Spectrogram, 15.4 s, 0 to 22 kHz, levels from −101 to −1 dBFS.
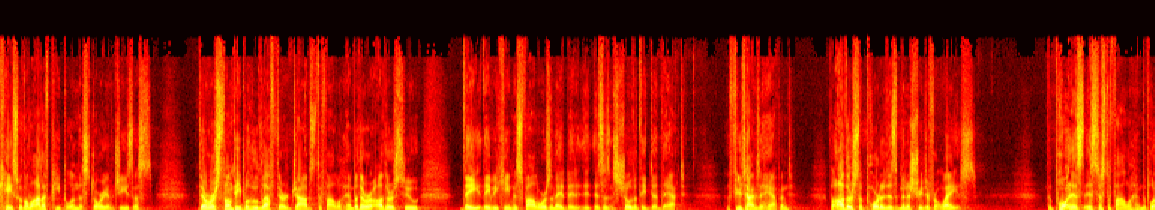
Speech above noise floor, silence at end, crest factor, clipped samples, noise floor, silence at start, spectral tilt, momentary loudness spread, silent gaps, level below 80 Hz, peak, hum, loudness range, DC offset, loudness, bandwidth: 40 dB; 0 s; 16 dB; under 0.1%; -63 dBFS; 0 s; -4 dB/octave; 13 LU; none; -66 dBFS; -8 dBFS; none; 5 LU; under 0.1%; -23 LUFS; 18 kHz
